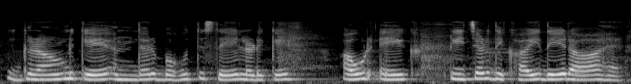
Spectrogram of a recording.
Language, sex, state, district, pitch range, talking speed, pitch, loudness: Hindi, female, Uttar Pradesh, Saharanpur, 225-245 Hz, 125 wpm, 230 Hz, -17 LUFS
